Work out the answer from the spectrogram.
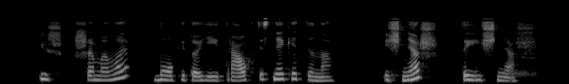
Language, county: Lithuanian, Vilnius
